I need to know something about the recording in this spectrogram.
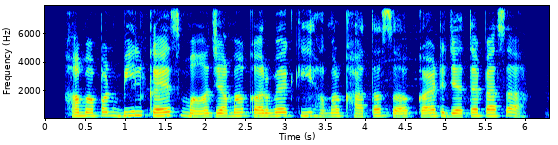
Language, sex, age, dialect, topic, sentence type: Maithili, female, 36-40, Bajjika, banking, question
